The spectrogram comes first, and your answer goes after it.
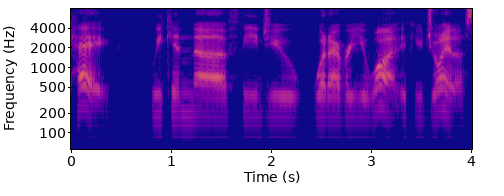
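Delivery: normal talking voice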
